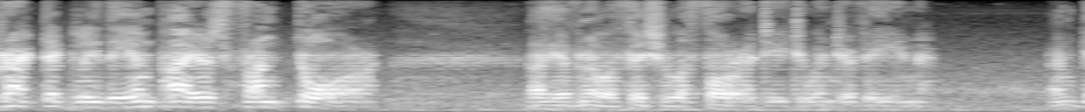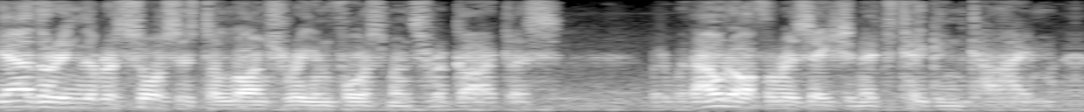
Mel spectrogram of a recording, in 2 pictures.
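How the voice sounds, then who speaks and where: An actor playing a courtly, earnest Republic general in a game cutscene, speaking in a measured, formal way. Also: male voice, fairly low pitch, fairly bright tone, slight background noise, poor audio. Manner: measured, formal, polished delivery. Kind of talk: scripted game cutscene dialogue.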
